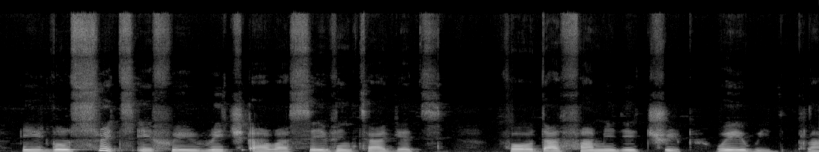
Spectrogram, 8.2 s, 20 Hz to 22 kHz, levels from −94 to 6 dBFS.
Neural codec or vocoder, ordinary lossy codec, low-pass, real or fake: none; none; none; real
